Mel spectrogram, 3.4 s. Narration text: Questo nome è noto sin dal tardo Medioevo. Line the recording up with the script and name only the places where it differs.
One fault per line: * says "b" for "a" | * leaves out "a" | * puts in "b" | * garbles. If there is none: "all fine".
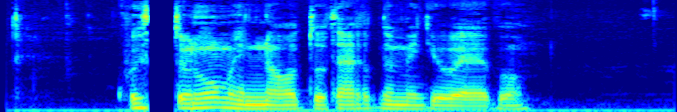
* leaves out "sin dal"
